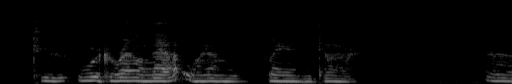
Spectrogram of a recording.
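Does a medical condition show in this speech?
Yes: myasthenia gravis; affects two fingers.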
